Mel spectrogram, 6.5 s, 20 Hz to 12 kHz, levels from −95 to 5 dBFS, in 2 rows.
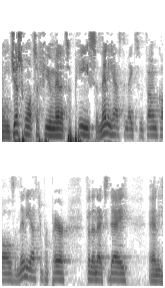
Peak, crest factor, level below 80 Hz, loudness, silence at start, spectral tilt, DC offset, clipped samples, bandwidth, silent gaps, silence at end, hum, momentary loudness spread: -8 dBFS; 18 dB; -32 dBFS; -26 LUFS; 0 s; -5 dB/octave; under 0.1%; under 0.1%; 6.4 kHz; none; 0 s; none; 15 LU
